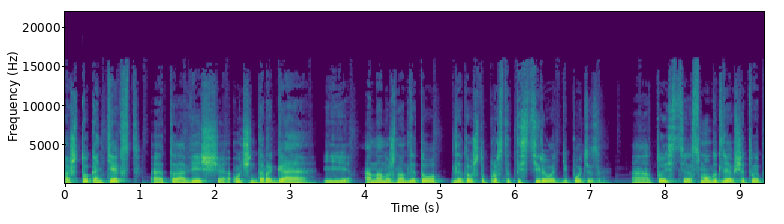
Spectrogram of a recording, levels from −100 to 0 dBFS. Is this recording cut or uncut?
uncut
